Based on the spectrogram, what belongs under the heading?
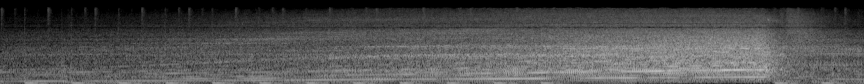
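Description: Swapped RB25 inline-six in a 1991 Nissan 300ZX making a dyno pull: the revs climb steadily and get louder for about seven seconds, then the throttle is lifted and the sound drops off sharply near the end. Background music with a steady beat plays underneath.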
